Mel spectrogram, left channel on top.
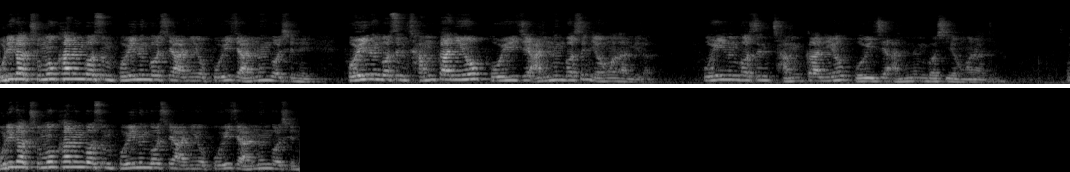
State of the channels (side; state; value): right; drops out; at 3.0 s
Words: 주목하는 것은 보이는 것이 아니요 보이지 않는 것이니 보이는 것은 잠깐이요 보이지 않는 것은 영원합니다. 보이는 것은 잠깐이요 보이지 않는 것이 영원하다.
